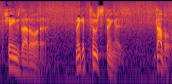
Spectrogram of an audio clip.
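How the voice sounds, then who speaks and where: An actor playing a polished, ironic butler with dry wit, in a hissy 1930s radio broadcast. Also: male voice, deep voice, sing-song, moderate pace, vocal fry, muffled recording, full character voice. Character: suave witty male butler. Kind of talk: 1930s radio play acting.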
